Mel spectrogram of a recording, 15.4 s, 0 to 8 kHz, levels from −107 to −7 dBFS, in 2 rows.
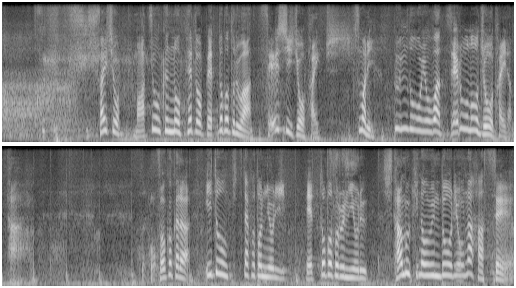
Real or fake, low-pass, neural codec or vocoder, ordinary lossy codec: fake; 7.2 kHz; codec, 16 kHz, 1 kbps, X-Codec, HuBERT features, trained on LibriSpeech; none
